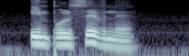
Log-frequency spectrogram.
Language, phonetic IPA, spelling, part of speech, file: Polish, [ˌĩmpulˈsɨvnɨ], impulsywny, adjective, Pl-impulsywny.ogg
